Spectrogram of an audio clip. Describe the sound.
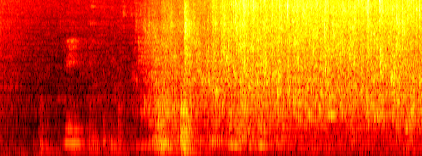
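A toilet flushes: after a quiet start, a loud rushing surge of water bursts in and continues as a steady, noisy gush to the end.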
